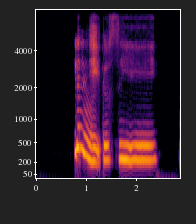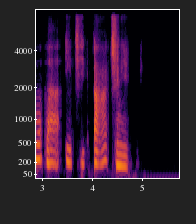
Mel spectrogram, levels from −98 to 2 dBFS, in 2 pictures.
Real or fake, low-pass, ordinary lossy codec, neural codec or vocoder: fake; 7.2 kHz; AAC, 32 kbps; codec, 16 kHz in and 24 kHz out, 0.4 kbps, LongCat-Audio-Codec, four codebook decoder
